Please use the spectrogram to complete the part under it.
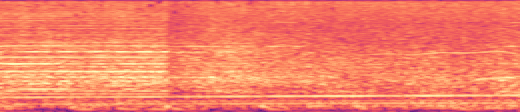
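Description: A car accelerating hard at full throttle toward its top speed gives a loud, steady engine roar with strong tonal harmonics that runs through the whole clip, with no voices.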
